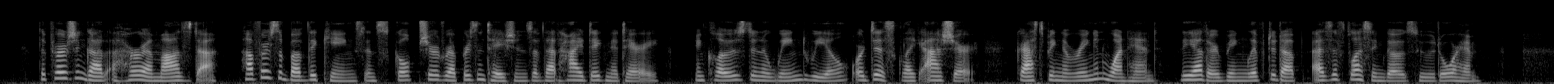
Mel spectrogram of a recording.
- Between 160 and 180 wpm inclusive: Yes, average, 170 wpm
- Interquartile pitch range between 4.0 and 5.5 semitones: No, average, 3.5 semitones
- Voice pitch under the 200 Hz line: Yes, medium, 185 Hz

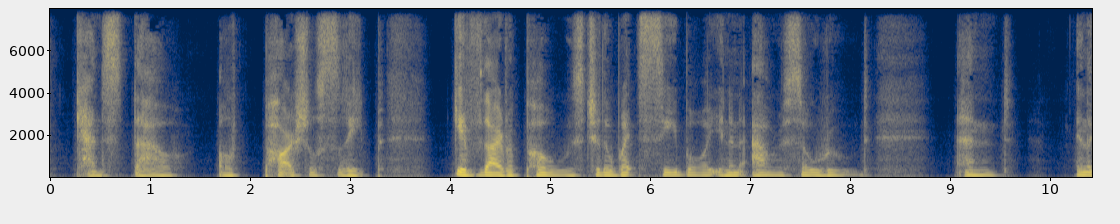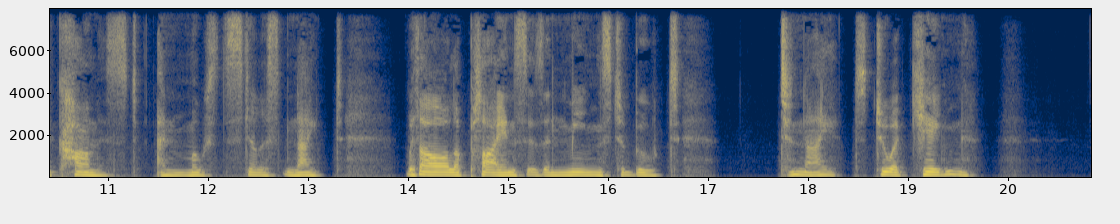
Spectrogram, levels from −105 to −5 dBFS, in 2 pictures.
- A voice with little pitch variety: Yes, narrow, 2.3 semitones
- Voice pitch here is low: Yes, low, 115 Hz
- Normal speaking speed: No, slow, 110 wpm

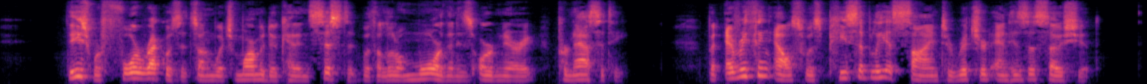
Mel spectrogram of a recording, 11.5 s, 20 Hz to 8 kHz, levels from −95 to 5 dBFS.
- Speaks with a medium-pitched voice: No, low, 125 Hz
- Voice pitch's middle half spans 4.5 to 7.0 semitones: Yes, average, 5.0 semitones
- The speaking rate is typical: Yes, average, 145 wpm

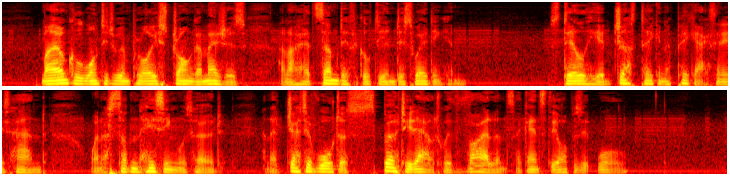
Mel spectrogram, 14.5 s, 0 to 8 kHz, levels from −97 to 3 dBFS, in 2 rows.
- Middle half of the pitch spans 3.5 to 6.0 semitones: No, average, 3.1 semitones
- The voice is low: Yes, very low, 95 Hz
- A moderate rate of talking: Yes, average, 180 wpm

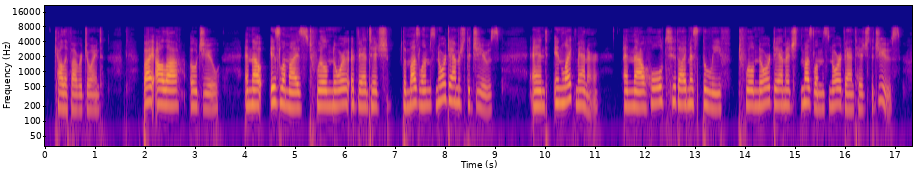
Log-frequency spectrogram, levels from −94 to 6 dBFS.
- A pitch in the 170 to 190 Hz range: No, high, 210 Hz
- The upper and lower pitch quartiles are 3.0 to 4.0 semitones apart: No, narrow, 2.4 semitones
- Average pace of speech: No, slow, 130 wpm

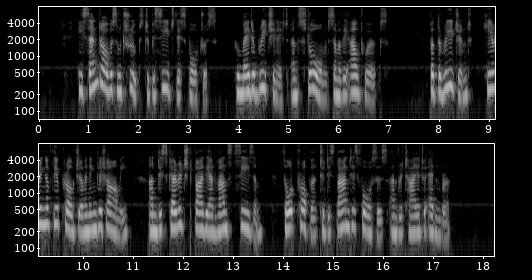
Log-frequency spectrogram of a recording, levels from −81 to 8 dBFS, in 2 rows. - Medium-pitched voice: No, high, 215 Hz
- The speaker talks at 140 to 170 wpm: Yes, average, 160 wpm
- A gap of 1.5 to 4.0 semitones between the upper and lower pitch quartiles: Yes, average, 3.5 semitones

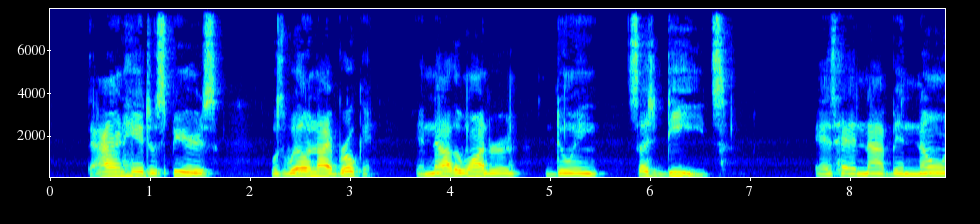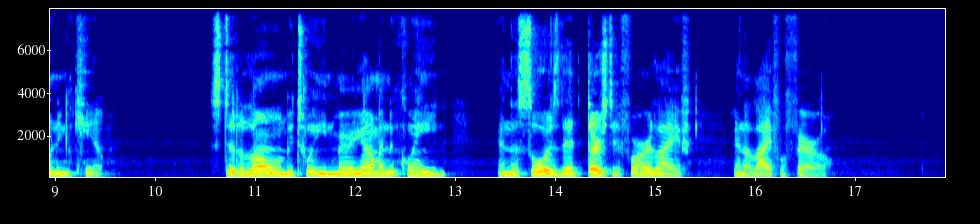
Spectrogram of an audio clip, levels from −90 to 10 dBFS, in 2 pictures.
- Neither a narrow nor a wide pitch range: Yes, average, 4.3 semitones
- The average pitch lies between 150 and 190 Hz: No, low, 135 Hz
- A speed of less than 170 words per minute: Yes, average, 140 wpm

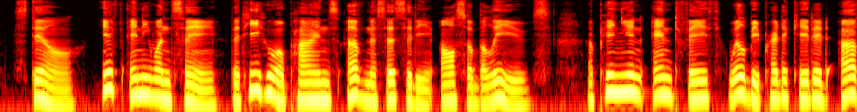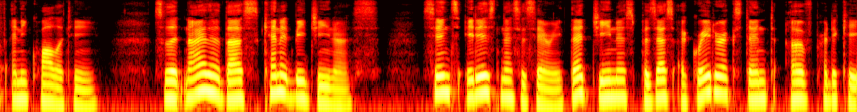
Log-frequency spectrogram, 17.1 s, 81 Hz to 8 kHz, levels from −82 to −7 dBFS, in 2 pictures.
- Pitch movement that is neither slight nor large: Yes, average, 4.2 semitones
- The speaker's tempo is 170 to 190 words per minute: No, average, 145 wpm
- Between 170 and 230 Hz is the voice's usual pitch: No, medium, 140 Hz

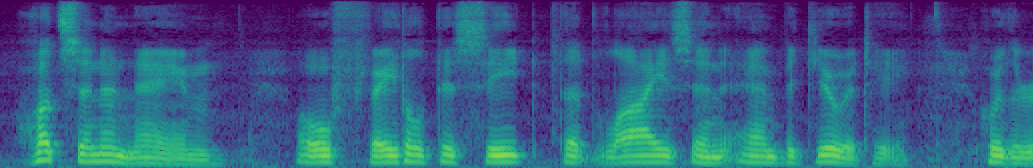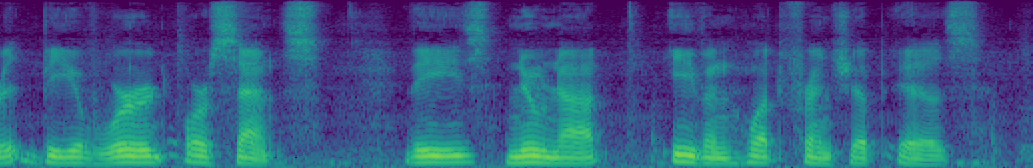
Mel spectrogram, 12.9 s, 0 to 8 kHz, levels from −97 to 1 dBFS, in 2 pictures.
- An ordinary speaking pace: No, slow, 125 wpm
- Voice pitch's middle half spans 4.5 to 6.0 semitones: No, average, 2.8 semitones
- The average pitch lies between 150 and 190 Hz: No, low, 110 Hz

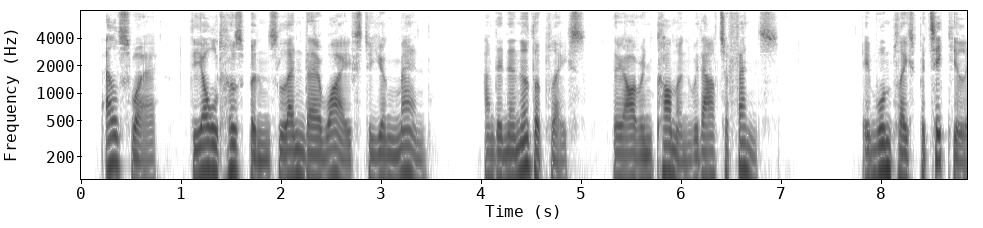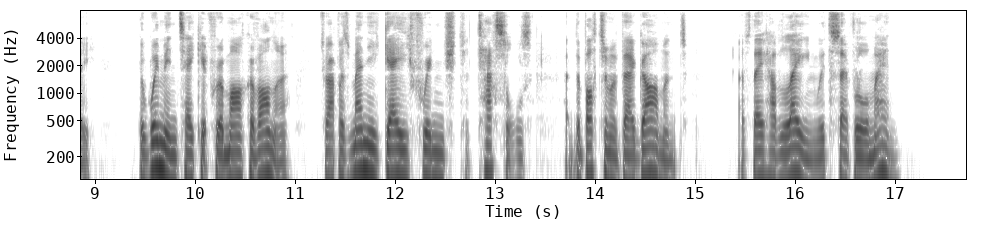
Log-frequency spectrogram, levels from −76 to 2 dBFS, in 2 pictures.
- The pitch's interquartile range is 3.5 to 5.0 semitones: No, average, 3.1 semitones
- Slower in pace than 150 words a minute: No, average, 180 wpm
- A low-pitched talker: Yes, low, 110 Hz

